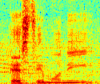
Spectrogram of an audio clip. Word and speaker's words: testimony: Testimony kundi testimony. Ang kanyang stress ay nasa first syllable po, testimony.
